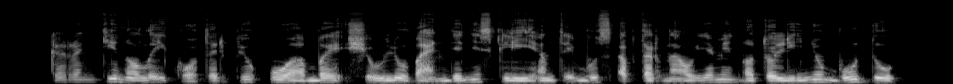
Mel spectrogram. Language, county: Lithuanian, Vilnius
